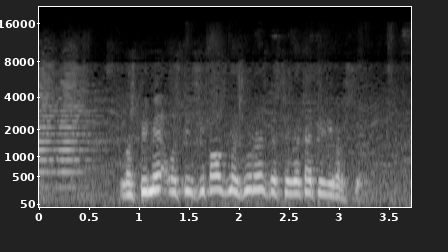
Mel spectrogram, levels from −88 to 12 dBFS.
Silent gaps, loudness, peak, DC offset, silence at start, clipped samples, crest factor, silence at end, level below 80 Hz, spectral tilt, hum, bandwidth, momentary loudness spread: none; -15 LUFS; 0 dBFS; under 0.1%; 0 s; under 0.1%; 16 dB; 0.05 s; -52 dBFS; -7.5 dB/octave; none; 8 kHz; 19 LU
